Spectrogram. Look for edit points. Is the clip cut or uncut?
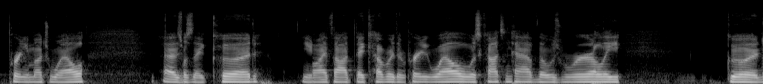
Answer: cut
